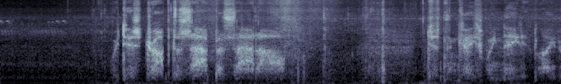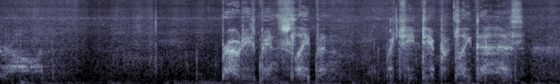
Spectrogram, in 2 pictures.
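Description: A man talks close to the microphone with animation.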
